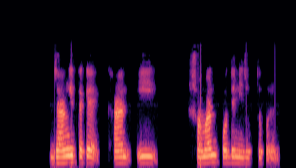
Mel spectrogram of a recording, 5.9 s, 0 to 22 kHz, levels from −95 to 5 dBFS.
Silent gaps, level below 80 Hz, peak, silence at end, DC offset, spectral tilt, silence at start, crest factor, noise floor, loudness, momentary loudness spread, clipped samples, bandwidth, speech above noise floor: 1.99-2.14 s, 2.63-2.72 s, 3.15-3.76 s, 4.39-4.44 s, 5.07-5.13 s; -52 dBFS; -2 dBFS; 0.35 s; under 0.1%; -8 dB/octave; 1 s; 18 dB; under -90 dBFS; -18 LUFS; 13 LU; under 0.1%; 6.2 kHz; over 73 dB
